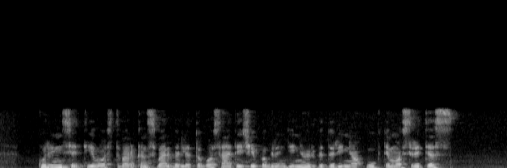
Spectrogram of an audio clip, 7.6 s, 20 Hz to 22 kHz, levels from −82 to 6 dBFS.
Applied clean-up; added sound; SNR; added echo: none; none; none; none.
